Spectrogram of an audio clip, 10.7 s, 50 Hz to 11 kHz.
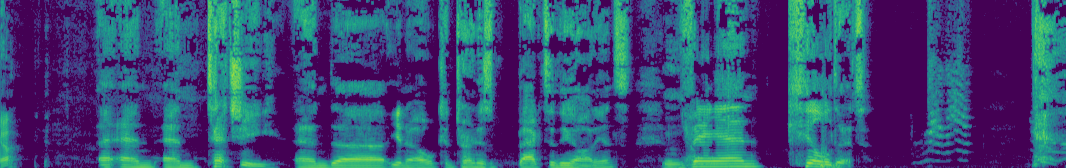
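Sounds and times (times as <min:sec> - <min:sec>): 
speech: 0:00.0 - 0:00.2, 0:01.0 - 0:08.7
cat meowing in the room: 0:09.1 - 0:09.8
laughter: 0:10.3 - 0:10.6.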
